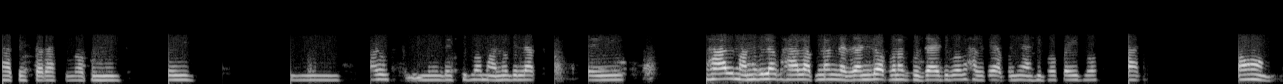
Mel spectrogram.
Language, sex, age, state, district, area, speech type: Assamese, female, 45-60, Assam, Dibrugarh, rural, conversation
